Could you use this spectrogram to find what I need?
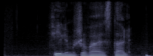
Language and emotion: Russian, neutral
